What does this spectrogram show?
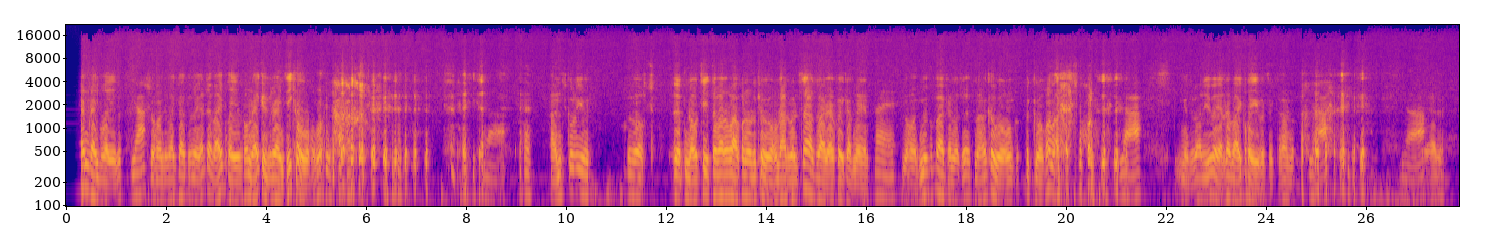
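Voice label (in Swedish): Allerum Skåne, dialekter; Folkminnen; Svenska sagor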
